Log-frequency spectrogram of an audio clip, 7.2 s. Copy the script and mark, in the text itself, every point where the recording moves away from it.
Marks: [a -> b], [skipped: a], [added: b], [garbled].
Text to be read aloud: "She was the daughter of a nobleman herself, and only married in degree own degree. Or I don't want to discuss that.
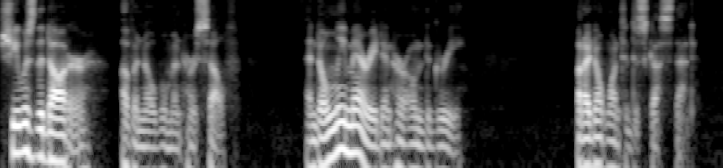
"She was the daughter of a nobleman herself, and only married in [degree -> her] own degree. [Or -> But] I don't want to discuss that.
